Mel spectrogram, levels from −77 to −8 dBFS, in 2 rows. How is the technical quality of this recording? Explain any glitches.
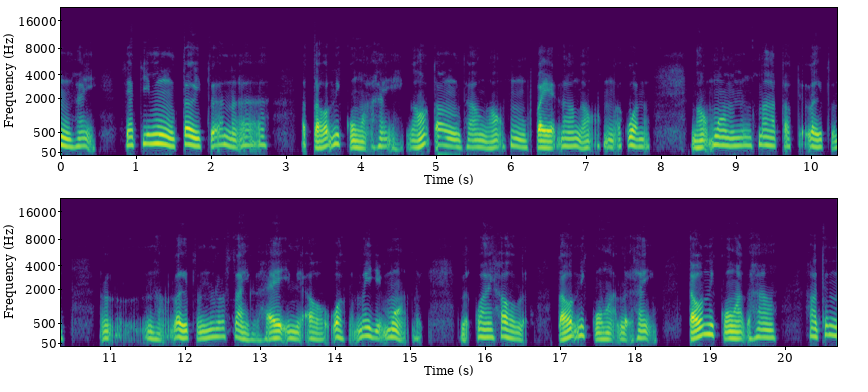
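The recording has a couple of real delivery problems: one jump where audio goes missing, followed by two stretches where the speech is hurried along.

At 5.03 s there's a skip ahead. Roughly a second and a half of speech just isn't there, and the two sides are butted together with no gap or fill. That happens when a chunk of audio gets dropped, either in transit or by an overflowing jitter buffer, while newer audio is already queued. So you hear a sudden splice rather than a pause.

Right after that, there's a jitter buffer speed-up. From 6.41 to 7.91 s the speech runs at about 125% speed, shedding around 0.4 s. Then from 8.39 to 11.14 s it runs at about 110%, trimming around 0.3 s. The buffer was holding more audio than it wanted, so it kept snipping out tiny pitch-period-sized slices to catch up. The pitch stays put, but the talking sounds rushed, most noticeably in that first, faster stretch.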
